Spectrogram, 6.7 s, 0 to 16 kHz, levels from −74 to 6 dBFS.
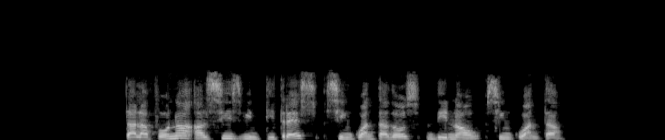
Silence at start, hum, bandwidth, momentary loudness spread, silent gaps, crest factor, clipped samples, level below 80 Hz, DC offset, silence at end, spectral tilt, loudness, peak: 1.25 s; none; 8.2 kHz; 6 LU; none; 18 dB; under 0.1%; -64 dBFS; under 0.1%; 1.05 s; -3 dB/octave; -18 LUFS; -2 dBFS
